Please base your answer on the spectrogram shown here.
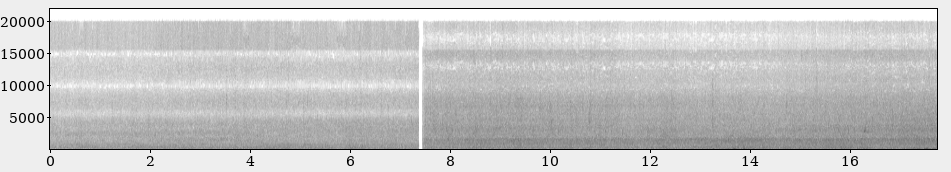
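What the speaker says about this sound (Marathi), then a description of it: "लय पाणी वारा" Heavy rain and strong wind pour down in a steady, dense roar that briefly cuts out partway through, then returns as loud as before.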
